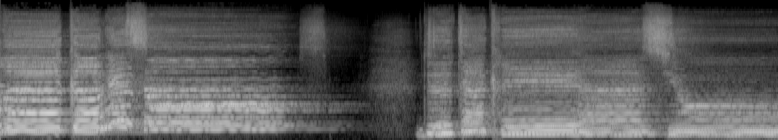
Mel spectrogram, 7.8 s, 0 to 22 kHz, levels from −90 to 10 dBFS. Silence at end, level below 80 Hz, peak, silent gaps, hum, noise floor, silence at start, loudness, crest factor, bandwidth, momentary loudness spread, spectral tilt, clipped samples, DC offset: 0 s; -70 dBFS; -2 dBFS; none; none; -51 dBFS; 0 s; -16 LUFS; 16 dB; 19 kHz; 10 LU; -3.5 dB/octave; under 0.1%; under 0.1%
